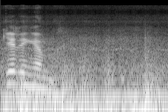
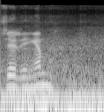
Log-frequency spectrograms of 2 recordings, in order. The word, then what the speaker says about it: Gillingham: I did say Gillingham, not Gillingham. This is Gillingham in Kent. And my favourite trick, people get the HGV drivers wanting to Kent and end up here. Quite funny. They're spelt the same but pronounced different.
